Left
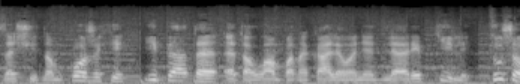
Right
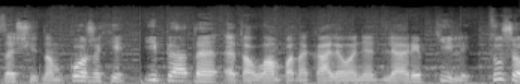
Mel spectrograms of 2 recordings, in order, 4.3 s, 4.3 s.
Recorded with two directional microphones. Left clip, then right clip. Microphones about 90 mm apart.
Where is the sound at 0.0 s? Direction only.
35° right (ahead or behind).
